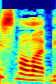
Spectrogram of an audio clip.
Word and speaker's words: Smollett: Not until Mike Scott read his name on the air during the newscast did I realize that it's the second syllable that is accented on Jussie Smollett, because I get all my news from Twitter, and I've read countless and tweeted endlessly about this myself.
